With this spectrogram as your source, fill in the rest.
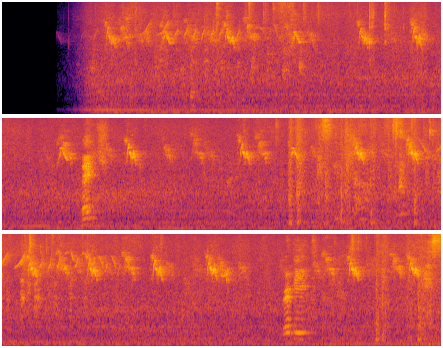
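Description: A young man gives short commands to a dog.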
